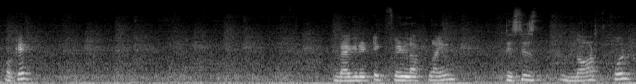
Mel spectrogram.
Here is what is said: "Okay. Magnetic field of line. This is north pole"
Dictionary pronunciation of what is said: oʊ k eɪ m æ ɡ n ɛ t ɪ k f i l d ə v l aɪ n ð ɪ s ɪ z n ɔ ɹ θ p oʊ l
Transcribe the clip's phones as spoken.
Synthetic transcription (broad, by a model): oʊ k eɪ m æ ɡ n ɛ t ɪ k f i l d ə f l aɪ n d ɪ s ɪ z n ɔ ɹ t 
